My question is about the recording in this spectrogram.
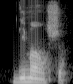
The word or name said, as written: dimanche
